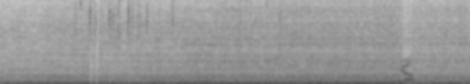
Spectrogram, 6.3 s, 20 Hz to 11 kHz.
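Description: A 1999 GMC Jimmy engine idling unevenly after a cold start, a steady close low rumble with a slightly lumpy, rough quality throughout.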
